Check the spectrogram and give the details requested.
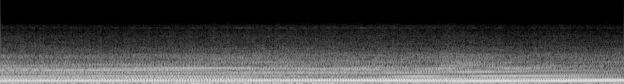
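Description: Volvo T5 turbocharged inline-five race engine running, heard from inside the cabin with its rear exhaust muffler fallen off. The engine note eases down as the car slows, then rises again as it accelerates near the end.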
